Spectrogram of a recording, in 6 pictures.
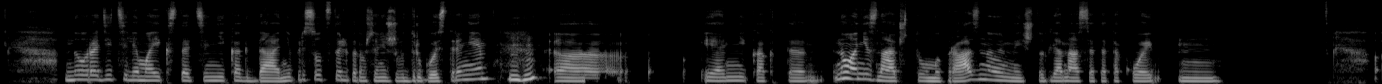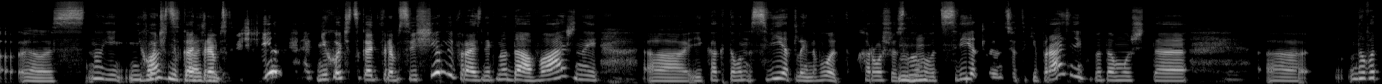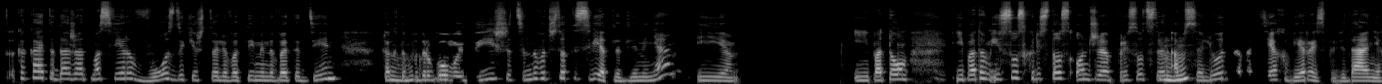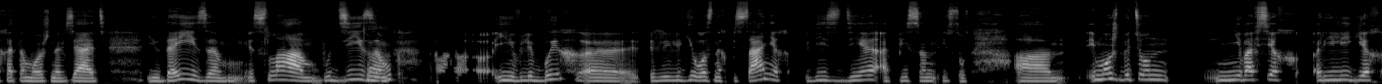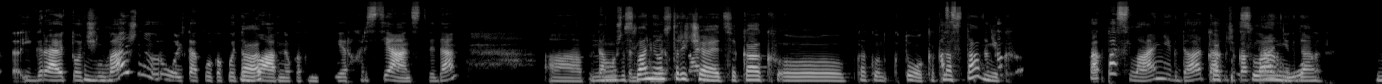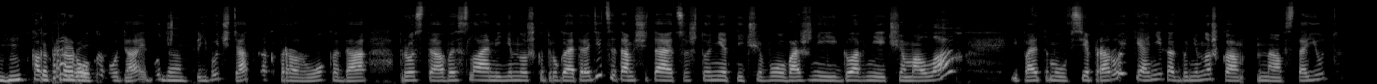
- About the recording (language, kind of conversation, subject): Russian, podcast, Какая семейная традиция для вас особенно важна и почему?
- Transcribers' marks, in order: tapping; other background noise; grunt; unintelligible speech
